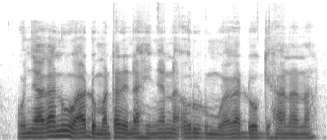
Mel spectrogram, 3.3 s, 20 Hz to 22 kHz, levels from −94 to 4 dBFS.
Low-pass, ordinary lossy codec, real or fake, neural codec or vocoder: 19.8 kHz; Opus, 32 kbps; fake; vocoder, 44.1 kHz, 128 mel bands, Pupu-Vocoder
